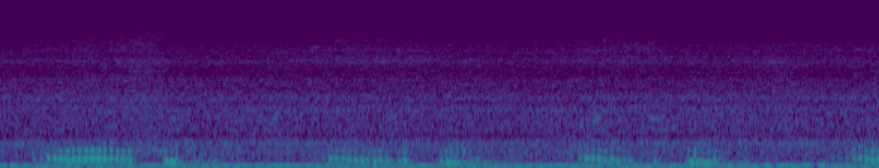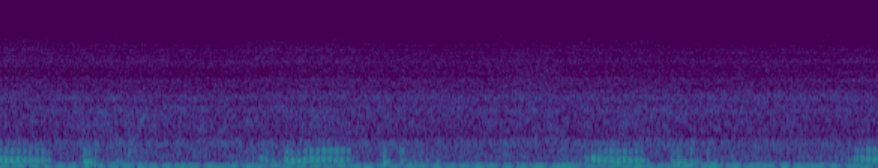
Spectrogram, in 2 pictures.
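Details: House cat, a female, purring while being stroked and pampered; throaty low vibration rising and falling in regular breath-paced waves, roughly every two seconds, with soft petting noises in the background.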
